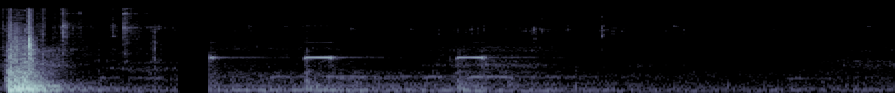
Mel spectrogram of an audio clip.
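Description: A car door slams shut, loud and sudden with a short ringing decay. After a brief break, two short high-pitched beeps sound.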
